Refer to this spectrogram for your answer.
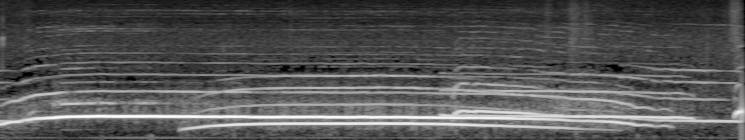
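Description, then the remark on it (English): A wolf pack howls far away at night, answering people who imitate a pack; several long sustained voices overlap and waver in pitch, one rising in after another, with no talking. “The answer comes, but it's not from the beaver dam. The wolves are far away.”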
